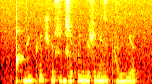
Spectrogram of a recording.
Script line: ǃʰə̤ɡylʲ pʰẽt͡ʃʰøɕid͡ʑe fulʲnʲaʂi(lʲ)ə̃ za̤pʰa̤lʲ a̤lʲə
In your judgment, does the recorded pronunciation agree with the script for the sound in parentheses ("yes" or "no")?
yes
